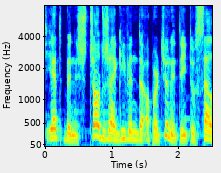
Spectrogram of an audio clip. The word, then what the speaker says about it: szczodrze: I have not yet been szczodrze given the opportunity to sell myself out.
